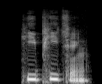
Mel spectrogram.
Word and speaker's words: hepeating: So it's H-E-P-E-A-T-I-N-G. Heapeating. – Okay. That's not what I thought it was going to be. It sounded to me like heap heating,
